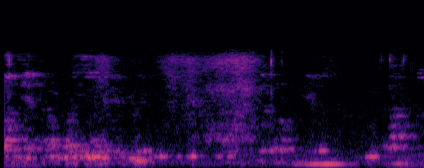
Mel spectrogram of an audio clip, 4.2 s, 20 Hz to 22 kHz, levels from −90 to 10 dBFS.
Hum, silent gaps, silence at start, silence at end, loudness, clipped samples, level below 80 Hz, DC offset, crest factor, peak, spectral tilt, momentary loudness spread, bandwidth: none; none; 0.05 s; 0 s; -41 LUFS; under 0.1%; -72 dBFS; under 0.1%; 16 dB; -24 dBFS; -6 dB/octave; 10 LU; 7 kHz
